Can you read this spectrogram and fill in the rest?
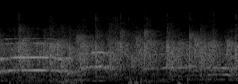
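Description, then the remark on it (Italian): A live concert audience at the Monk applauds: dense, steady clapping fills the whole moment at an even loudness, with a few faint whistles or cheering voices rising above the crowd. “Questo è l'applauso del Monk.”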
